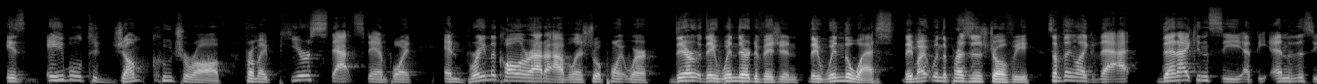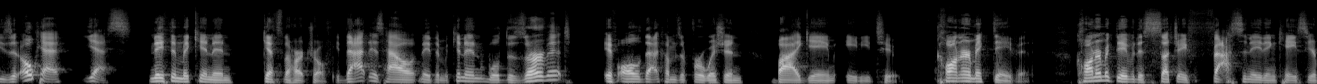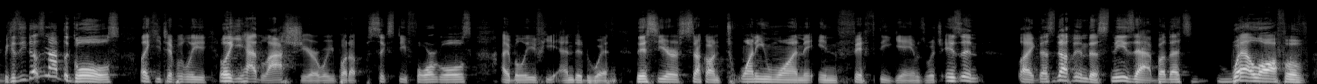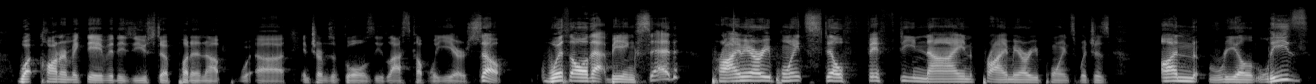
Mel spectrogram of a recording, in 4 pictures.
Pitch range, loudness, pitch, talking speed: 105-150 Hz, -21 LUFS, 125 Hz, 185 wpm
